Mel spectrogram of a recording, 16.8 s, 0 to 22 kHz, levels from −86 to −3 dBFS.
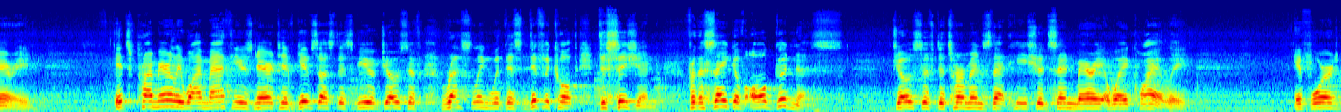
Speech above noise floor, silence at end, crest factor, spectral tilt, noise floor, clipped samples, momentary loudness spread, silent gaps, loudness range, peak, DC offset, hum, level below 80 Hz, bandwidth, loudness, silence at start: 26 dB; 0 s; 16 dB; -6 dB/octave; -45 dBFS; under 0.1%; 11 LU; none; 3 LU; -4 dBFS; under 0.1%; none; -58 dBFS; 13 kHz; -20 LUFS; 0 s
